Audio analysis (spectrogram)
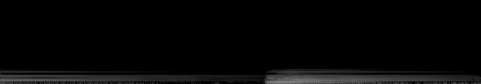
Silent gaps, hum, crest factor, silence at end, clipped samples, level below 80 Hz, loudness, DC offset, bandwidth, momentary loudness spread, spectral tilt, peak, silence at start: none; none; 16 dB; 0 s; under 0.1%; -64 dBFS; -46 LUFS; under 0.1%; 1.5 kHz; 22 LU; -12.5 dB/octave; -30 dBFS; 0 s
